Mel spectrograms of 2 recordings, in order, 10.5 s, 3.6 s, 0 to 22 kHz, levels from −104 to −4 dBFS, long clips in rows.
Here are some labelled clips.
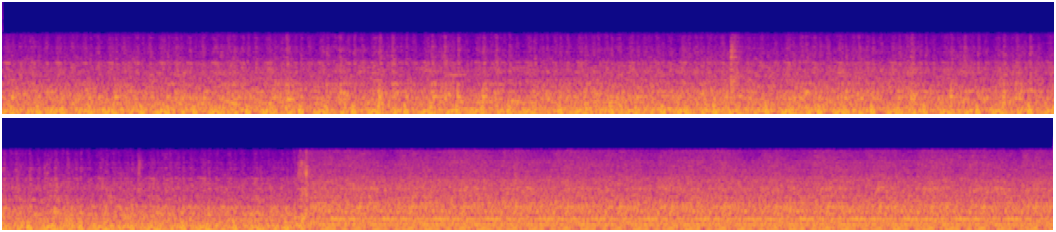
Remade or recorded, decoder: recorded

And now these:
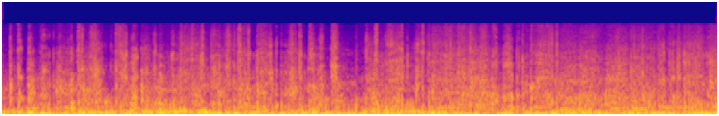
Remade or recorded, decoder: remade, codec, SNAC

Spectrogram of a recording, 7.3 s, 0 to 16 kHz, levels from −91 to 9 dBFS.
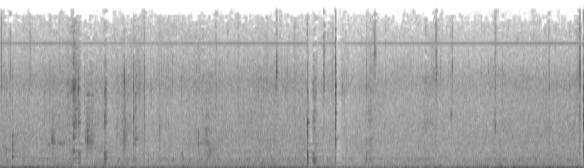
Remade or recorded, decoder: recorded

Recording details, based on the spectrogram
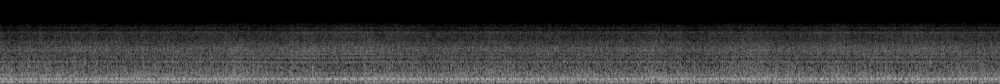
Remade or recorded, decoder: recorded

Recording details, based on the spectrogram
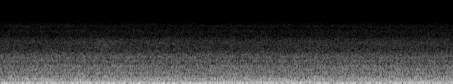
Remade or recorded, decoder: recorded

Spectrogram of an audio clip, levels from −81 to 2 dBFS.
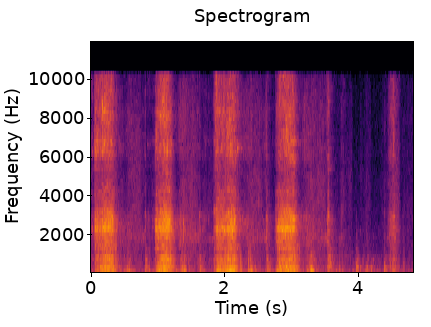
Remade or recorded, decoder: recorded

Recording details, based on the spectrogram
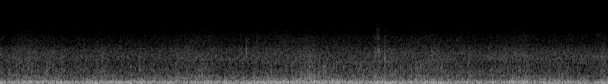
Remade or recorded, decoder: recorded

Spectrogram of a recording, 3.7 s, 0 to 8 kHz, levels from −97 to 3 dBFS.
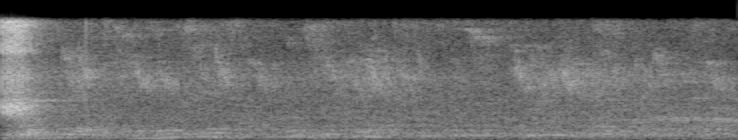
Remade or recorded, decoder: recorded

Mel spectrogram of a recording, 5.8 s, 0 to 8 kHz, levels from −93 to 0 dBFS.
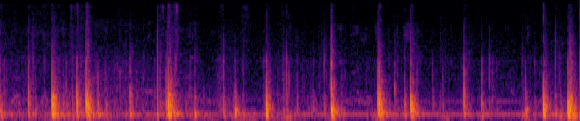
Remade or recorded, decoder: recorded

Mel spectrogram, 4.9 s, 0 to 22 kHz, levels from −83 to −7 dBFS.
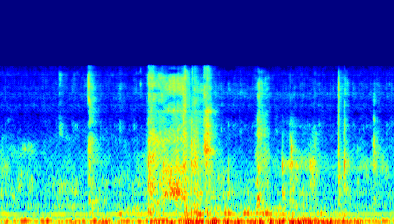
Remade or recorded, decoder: remade, vocoder, Vocos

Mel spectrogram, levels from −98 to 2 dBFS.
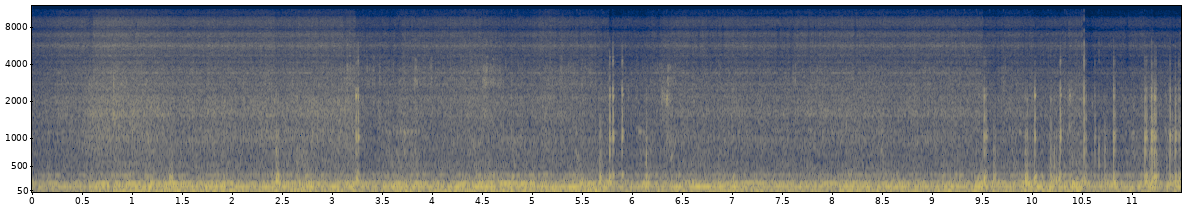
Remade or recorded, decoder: recorded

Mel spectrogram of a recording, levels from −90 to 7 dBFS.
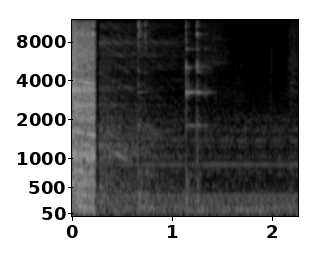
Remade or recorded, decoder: recorded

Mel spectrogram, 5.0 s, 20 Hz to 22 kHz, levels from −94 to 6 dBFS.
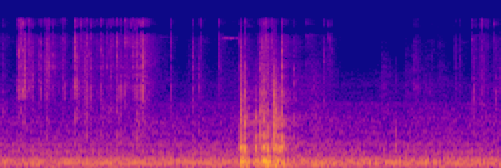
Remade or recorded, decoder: recorded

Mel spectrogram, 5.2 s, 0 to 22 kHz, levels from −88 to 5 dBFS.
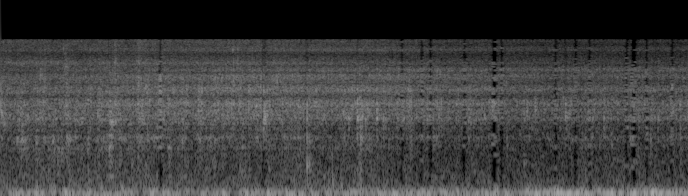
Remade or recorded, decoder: recorded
